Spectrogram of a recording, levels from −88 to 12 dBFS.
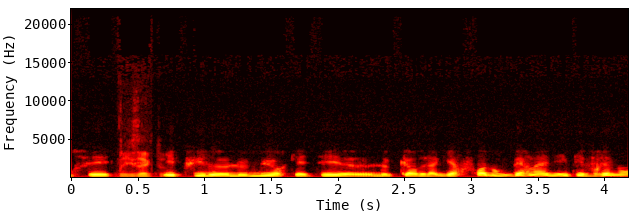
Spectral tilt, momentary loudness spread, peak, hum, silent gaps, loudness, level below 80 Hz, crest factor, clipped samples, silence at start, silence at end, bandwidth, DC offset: -9.5 dB/octave; 3 LU; -2 dBFS; none; none; -17 LUFS; -78 dBFS; 16 dB; under 0.1%; 0.15 s; 0 s; 3.5 kHz; under 0.1%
